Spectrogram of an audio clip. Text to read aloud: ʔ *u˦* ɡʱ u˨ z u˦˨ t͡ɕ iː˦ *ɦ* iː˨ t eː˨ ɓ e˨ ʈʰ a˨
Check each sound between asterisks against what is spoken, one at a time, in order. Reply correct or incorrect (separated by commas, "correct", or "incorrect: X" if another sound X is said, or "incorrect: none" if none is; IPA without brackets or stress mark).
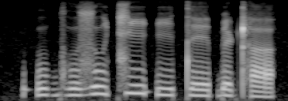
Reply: incorrect: u˨, incorrect: ʔ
